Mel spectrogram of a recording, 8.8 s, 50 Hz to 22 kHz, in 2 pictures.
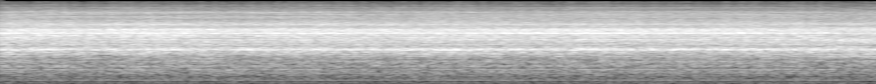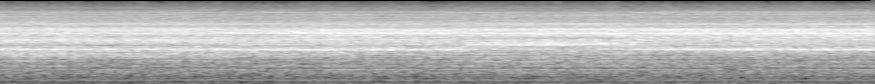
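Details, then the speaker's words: Precision Matthews lathe turning down a hardened-steel GM 12-bolt axle bearing journal for C-clip eliminators at 250 rpm after chatter at 380: steady high squeal over hissy cutting noise, normal for hardened steel. "You hear that squealing? That's So that's perfectly normal because that's hardened steel that we're trying to turn."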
